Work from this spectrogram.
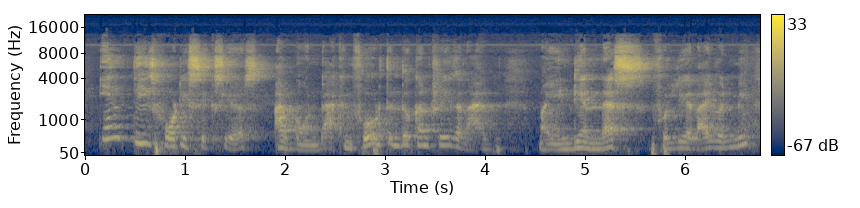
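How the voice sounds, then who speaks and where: A man at a fairly quick pace with very wide pitch swings, amid noticeable background noise and audible room echo. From India. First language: not English. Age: 70s. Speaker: psychiatry professor. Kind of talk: lecture.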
